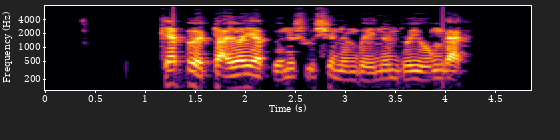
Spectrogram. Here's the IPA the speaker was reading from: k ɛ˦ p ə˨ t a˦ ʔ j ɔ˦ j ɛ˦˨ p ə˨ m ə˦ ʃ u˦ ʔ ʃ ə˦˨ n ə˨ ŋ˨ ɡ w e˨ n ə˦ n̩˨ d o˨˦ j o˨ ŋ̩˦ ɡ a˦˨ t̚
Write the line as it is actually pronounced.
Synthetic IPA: k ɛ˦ p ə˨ t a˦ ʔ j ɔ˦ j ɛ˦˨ p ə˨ n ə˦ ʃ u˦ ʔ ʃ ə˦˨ n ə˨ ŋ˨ ɡ w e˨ n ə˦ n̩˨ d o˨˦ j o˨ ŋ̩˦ ɡ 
